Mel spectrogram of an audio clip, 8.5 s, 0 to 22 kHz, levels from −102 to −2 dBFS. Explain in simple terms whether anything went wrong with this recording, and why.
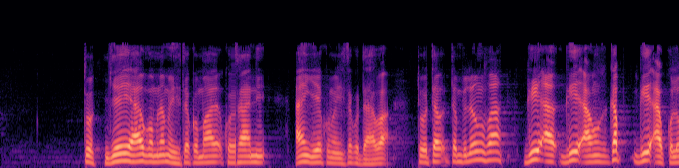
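Concealed Bluetooth headset packet loss: just after "ta ko", at 2.89 to 2.94 s, lost audio is filled with a short, buzzy repeat instead of silence. There are briefer patches at 4.25 s, just before "yisa to", and at 7.09 s.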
